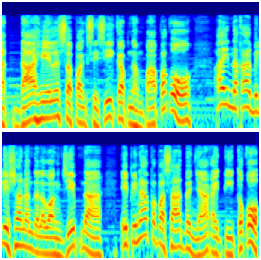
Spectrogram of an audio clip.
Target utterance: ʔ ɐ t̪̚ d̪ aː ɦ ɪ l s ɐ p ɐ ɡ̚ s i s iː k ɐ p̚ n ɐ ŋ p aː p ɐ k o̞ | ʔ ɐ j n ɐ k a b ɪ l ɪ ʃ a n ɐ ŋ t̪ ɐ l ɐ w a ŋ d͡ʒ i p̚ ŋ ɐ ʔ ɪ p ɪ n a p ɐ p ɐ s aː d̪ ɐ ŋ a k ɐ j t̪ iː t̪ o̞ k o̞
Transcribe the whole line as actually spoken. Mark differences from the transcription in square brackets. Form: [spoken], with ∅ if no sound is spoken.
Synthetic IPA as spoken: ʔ ɐ t̪̚ d̪ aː ɦ ɪ l s ɐ p ɐ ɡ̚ s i s iː k ɐ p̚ n ɐ ŋ p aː p ɐ k o̞ | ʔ ɐ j n ɐ k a b ɪ l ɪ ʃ a n ɐ ŋ [d̪] ɐ l ɐ w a ŋ d͡ʒ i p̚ [n] ɐ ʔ ɪ p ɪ n a p ɐ p ɐ s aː d̪ ɐ [ɲ] a k ɐ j t̪ iː t̪ o̞ k o̞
